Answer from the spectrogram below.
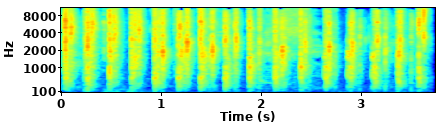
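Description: A short round of applause on Radio Tarumba for a winner of the Tarúmbico 2015 prize in the Adivina la Película quiz: hands clapping in a quick, fairly steady rhythm, each clap sharp and bright, lasting a few seconds with no voices over it.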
